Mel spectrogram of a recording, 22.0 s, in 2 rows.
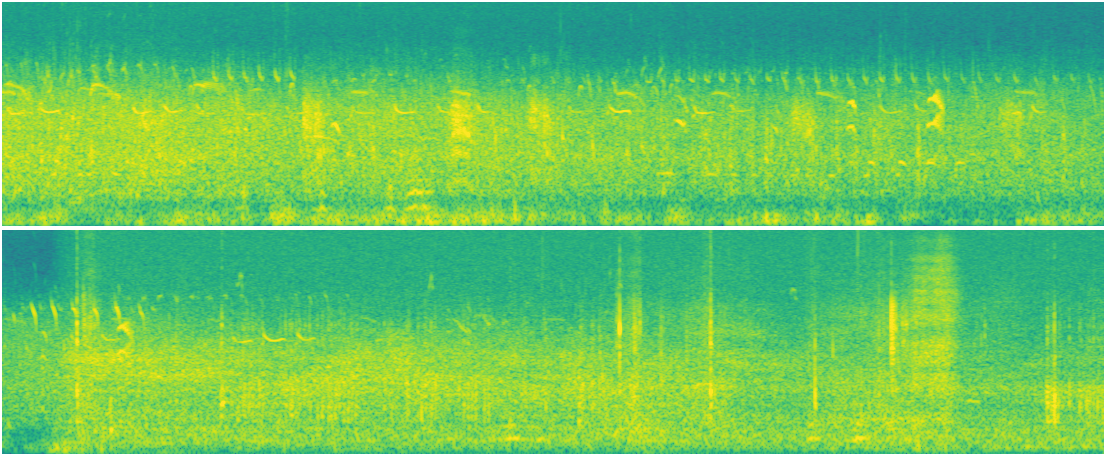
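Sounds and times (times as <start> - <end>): waterbirds chirping and whistling: 0.0 - 22.0
steady background hiss: 11.5 - 22.0.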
